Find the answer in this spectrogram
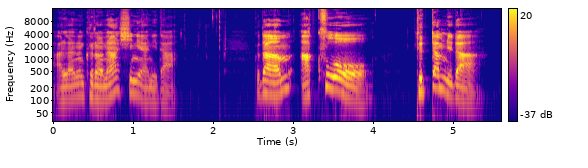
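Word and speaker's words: ἀκούω: 그다음 아쿠오 듣니다. 이것도 아 아 아코위오가 아니라 오미크론 입실론이 중무험이죠. 그래서 우 발음이 납니다.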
